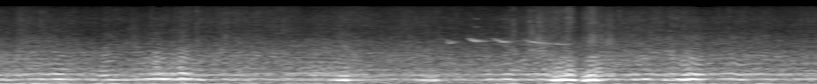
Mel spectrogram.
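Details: Honey bees buzzing at the entrance of a Top Bar Hive as foragers depart and land; a low constant hum punctuated by louder passes of individual bees close by, plus a few faint high chirps.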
